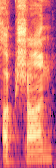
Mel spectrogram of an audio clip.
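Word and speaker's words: K'Sante: Jace, Viego, Rise, Ezreal, Rakan, and that was into, I'm going to pronounce this wrong, Ukshan, right? Is that correct? Yes. Ukshan, Sean.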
